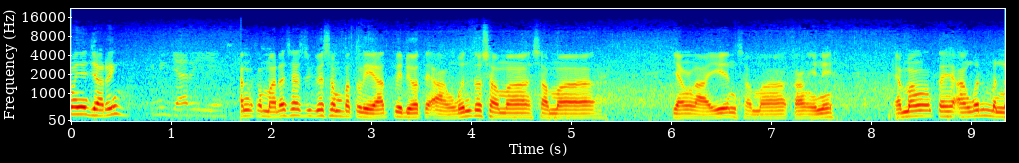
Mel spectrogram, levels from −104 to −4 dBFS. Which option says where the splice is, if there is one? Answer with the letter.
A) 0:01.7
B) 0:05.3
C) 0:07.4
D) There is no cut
A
